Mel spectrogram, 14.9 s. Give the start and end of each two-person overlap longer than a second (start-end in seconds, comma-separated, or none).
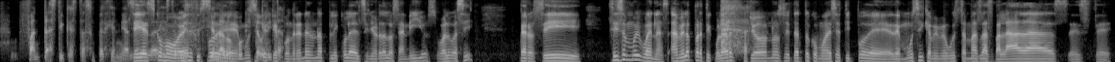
1.7-3.7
